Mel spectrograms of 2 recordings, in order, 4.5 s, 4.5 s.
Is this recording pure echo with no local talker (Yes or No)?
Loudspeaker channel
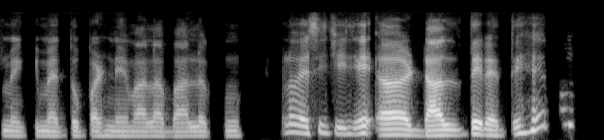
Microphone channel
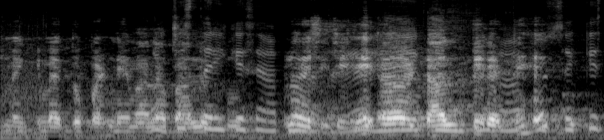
No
